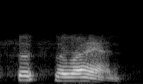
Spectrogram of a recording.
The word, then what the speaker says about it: suzerain: A covenant between a strong person or party and a weaker party is known as a suzerain. It's spelled S-U-Z-E-R-A-I-N, suzerain.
